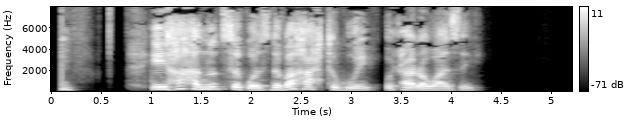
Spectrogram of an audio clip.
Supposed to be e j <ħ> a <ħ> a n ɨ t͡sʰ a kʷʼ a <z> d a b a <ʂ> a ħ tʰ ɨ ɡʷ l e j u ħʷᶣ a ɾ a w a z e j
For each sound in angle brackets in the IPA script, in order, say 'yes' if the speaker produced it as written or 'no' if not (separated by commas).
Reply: yes, yes, yes, no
